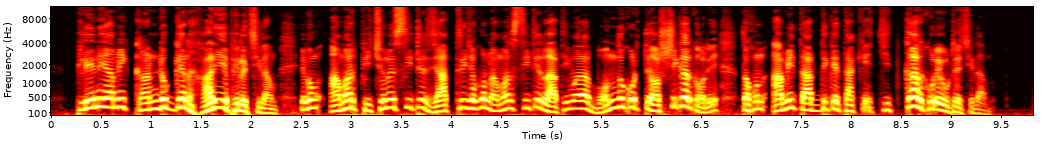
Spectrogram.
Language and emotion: Bengali, angry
